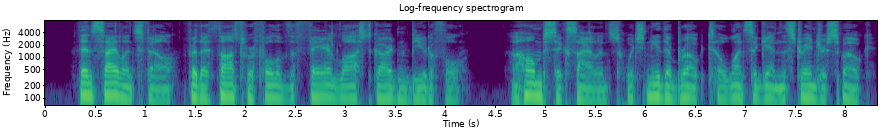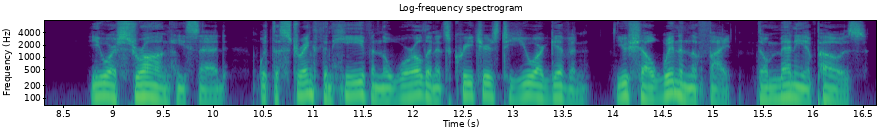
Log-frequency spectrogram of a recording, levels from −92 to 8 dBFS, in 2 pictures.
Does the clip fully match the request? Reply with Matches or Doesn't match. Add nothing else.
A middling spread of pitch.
Matches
